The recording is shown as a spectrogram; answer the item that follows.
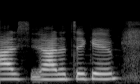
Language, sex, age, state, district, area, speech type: Bengali, female, 18-30, West Bengal, Dakshin Dinajpur, urban, spontaneous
